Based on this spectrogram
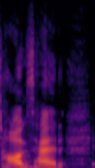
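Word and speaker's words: hogshead: It's pronounced hog's head.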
